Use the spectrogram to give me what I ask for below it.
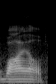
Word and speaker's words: Weill: When he was German, when he lived in Germany, it was Kurt Weill. When he came to America, he wanted it pronounced Kurt Weill.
